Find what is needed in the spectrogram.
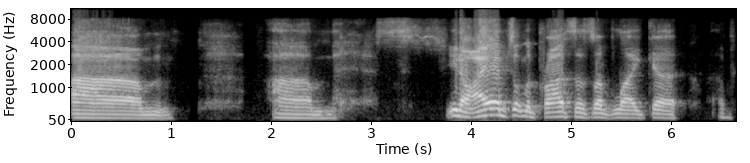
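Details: Adult male sportswriter who stutters, stuttering in conversation.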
